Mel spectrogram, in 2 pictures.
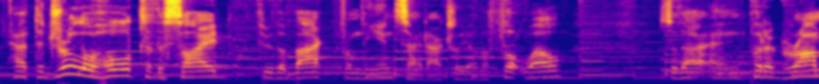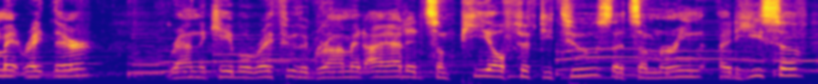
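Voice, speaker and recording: Hobbyist man, casual how-to narration, rambling with fillers, voice on the higher side. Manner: relaxed, rambling, many filler restarts. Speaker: vlogger installing a CB radio. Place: parking garage beside his truck.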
